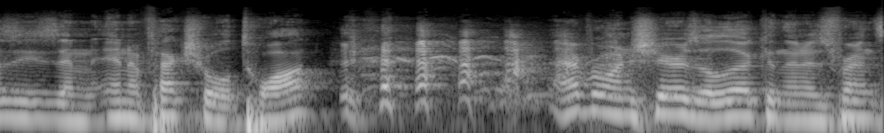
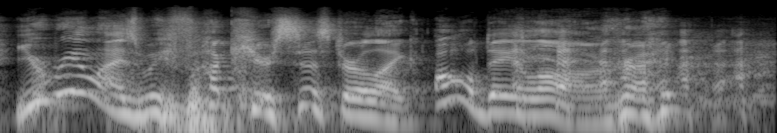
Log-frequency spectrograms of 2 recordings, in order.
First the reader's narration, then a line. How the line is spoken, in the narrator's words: laughs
